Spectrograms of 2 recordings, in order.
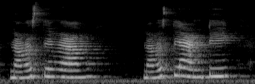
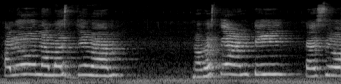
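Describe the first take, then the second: First: Polite greeting. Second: Put-on lively, chatty child's hello; cheery greeting. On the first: Retold or imitated. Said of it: "शालीनता से बोलता है". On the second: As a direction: bounce in brightly with a hello. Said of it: "कई बोलते हैं".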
